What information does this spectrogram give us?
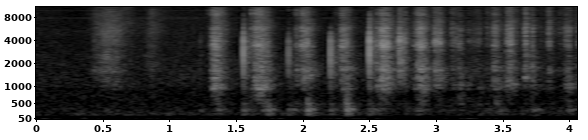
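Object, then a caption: Scratch-art card scratched with a wooden stylus. A thin wooden stylus scratches across a flat, black-coated scratch-art card, with a brush lying unused beside it. After a faint rub near the start, a run of quick, irregular, dry scraping strokes begins at about 1.3 seconds, each bright and raspy with very little low end.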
